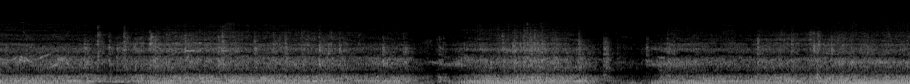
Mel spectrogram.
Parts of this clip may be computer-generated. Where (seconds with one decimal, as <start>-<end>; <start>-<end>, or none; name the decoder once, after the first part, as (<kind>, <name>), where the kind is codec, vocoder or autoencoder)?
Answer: none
